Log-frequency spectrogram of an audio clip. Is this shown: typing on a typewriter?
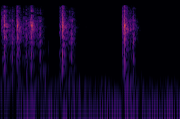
yes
